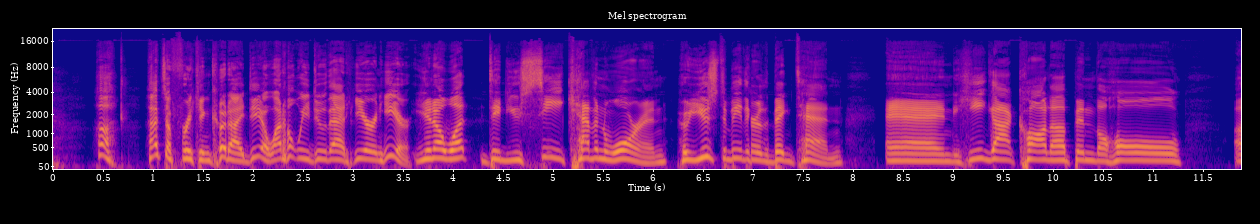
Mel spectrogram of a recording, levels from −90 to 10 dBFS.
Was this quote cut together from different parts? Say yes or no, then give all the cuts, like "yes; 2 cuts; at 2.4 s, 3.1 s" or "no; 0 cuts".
yes; 2 cuts; at 3.0 s, 7.0 s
